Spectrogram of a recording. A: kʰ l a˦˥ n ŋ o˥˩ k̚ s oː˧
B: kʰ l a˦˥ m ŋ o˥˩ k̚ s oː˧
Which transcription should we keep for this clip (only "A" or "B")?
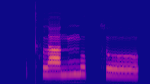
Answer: A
